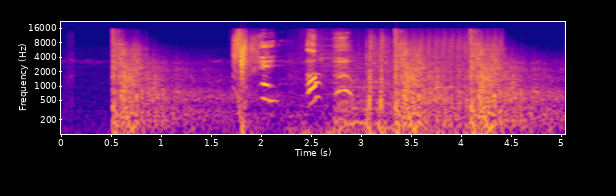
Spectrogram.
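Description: Gunfire in a film scene: a sudden loud volley opens, then rapid shots and bursts continue densely throughout, with a voice briefly heard over the shooting.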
